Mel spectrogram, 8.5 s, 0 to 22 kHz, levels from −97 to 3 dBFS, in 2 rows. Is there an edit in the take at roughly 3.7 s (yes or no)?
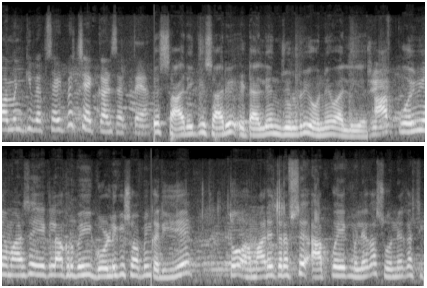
yes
